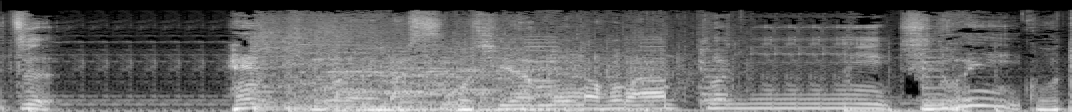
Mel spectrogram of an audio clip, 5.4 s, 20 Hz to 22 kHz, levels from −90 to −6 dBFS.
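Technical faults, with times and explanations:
0.41 to 1.13 s, repeated frames: The same 120 ms block plays again six extra times, a rapid stutter. This adds 720 ms. It points to compressed frames written or sent more than once.
2.92 to 3.32 s, chunks out of order: Two 200 ms chunks play in swapped order. The later chunk comes first, then the one that should have led. Nothing is missing, but the moment sounds jumbled, with three hard joins.
3.85 to 4.21 s, repeated frames: A 120 ms block is heard three extra times, a shorter stutter. It adds 360 ms. Again, the decoder is replaying a run of duplicated compressed frames.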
